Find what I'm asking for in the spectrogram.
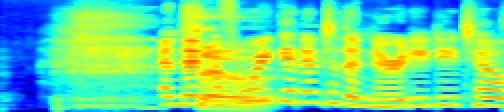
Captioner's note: laughs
